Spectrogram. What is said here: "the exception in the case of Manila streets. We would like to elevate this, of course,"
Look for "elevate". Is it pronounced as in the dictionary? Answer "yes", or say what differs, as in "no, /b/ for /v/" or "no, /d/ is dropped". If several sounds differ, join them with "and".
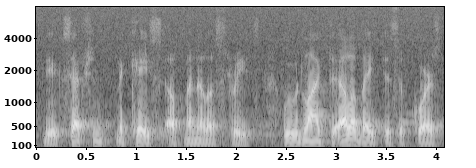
yes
